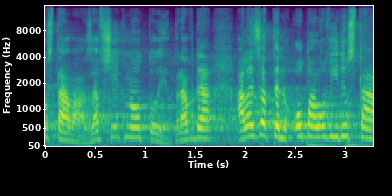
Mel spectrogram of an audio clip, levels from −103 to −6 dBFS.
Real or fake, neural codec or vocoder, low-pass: real; none; 14.4 kHz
